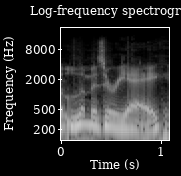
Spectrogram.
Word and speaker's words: Le Mesurier: I mean, the opening involves, this innocent woman whose last name is Le Mesurier, or Le Mesurier, if you're pronouncing it in more of the Francophone way.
